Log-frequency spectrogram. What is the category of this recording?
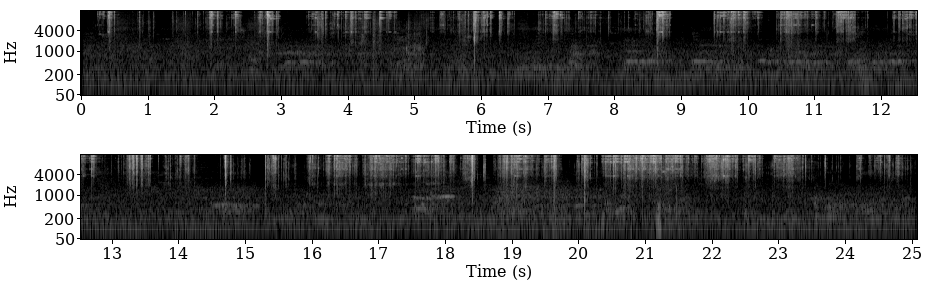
Sound effects > Other mechanisms, engines, machines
